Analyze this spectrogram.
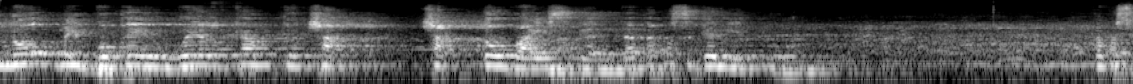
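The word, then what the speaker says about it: Choctaw: Is it Chakto, Chakto, or Chaktaw? Sabi, it's Chakto.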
